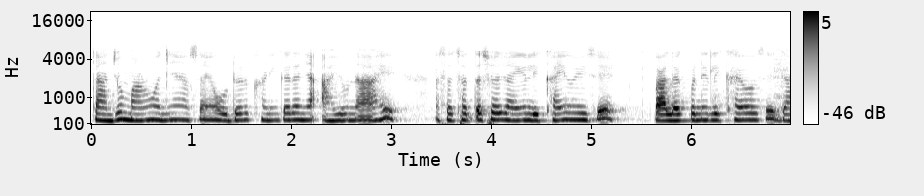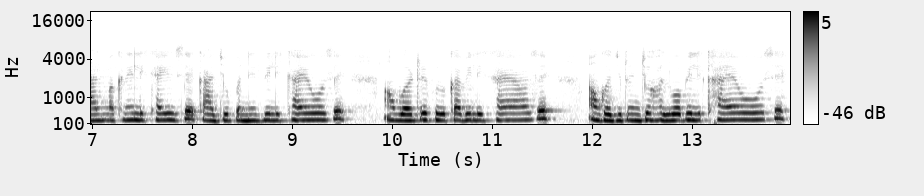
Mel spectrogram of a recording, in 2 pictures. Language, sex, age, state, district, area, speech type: Sindhi, female, 18-30, Gujarat, Junagadh, rural, spontaneous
